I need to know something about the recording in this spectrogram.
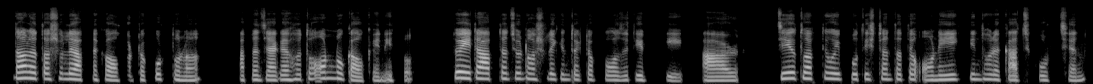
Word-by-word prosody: তাহলে 280 0 +7
তো - - -3
আসলে 255 0 -1
আপনাকে 220 -1 -7
অফার 190 +2 -8
টা 210 - -2
করত 245 -1 -4
না। 190 - +1 0.5
আপনার 215 +1 -2
জায়গায় 210 +1 +4
হয়তো 235 +2 -4
অন্য 280 0 -1
কাউকে 180 -1 +1
নিতো। 195 -2 -7 0.5
তো - - 0
এটা 275 0 +5
আপনার 265 +1 -3
জন্য 265 0 -2
আসলে 245 +2 -2
কিন্তু 230 -1 -5
একটা 225 - -5
পজিটিভ 205 +1 -2 0.2
দিক। 170 -5 -5 0.3
আর 180 0 +2 0.5
যেহেতু 275 +1 +3
আপনি 265 - -16
ওই 250 - +1
প্রতিষ্ঠানটাতে 240 0 -3 0.2
অনেকদিন 225 +3 0
ধরে 230 -2 0
কাজ - - +2 0.2
করছেন। 190 -2 -4
225 Hz, 175 wpm, -24 LUFS, 205-250 Hz, 0.5 s, তাহলে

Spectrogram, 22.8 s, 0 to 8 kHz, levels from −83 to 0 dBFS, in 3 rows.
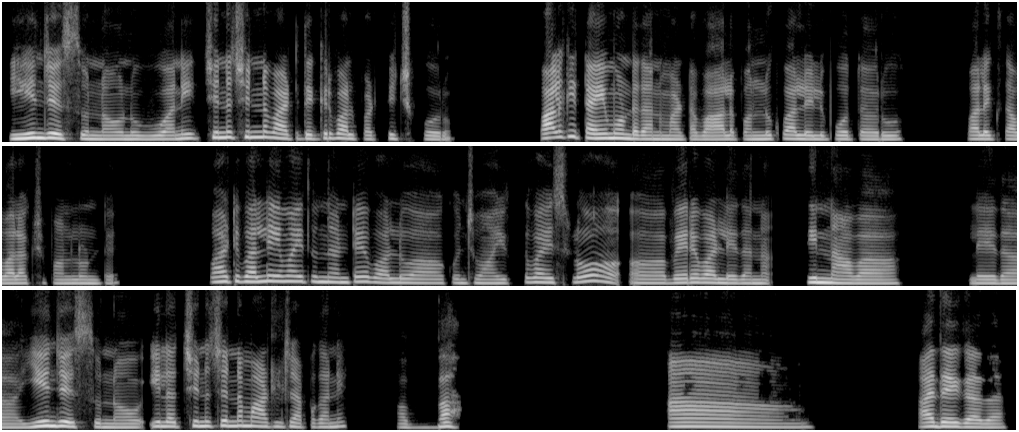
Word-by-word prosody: ఏం 260 +3 +9
జేస్తున్నావు 210 -5 +2
నువ్వు 195 0 -2
అని 225 +3 +1 0.2
చిన్న, 290 0 +4
చిన్న 305 0 +3
వాటి 230 -4 +2
దగ్గర 225 +3 -1
వాళ్ళు 225 -3 +1
పట్టిచ్చుకోరు. 200 -2 -5 0.7
వాళ్ళకి 305 +6 +5
టైముండదనమాట. 215 -6 +4 0.2
వాళ్ళ 190 +1 +1
పనులకు 195 +2 -2
వాళ్ళెలిపోతారు. 195 -2 -2 0.6
వాళ్ళకి 205 -1 -1
సవాలక్ష 195 0 -2
పనులుంటాయి. 190 +1 -5 0.7
వాటి 280 +2 +1
వల్ల 275 +2 +3
ఏమైతుందంటే, 275 -3 0
వాళ్ళు 225 -1 -2
ఆహ్, 205 0 -5
కొంచెం 205 0 -7
ఆ - - -4
యుక్త 200 +5 -12
వయసులో 245 +3 -2 0.4
ఆహ్, 205 0 -3
వేరేవాళేదన్నా, 210 -4 0 0.3
తిన్నావా, 200 -5 +3 0.8
లేదా 190 -1 -2 0.3
ఏం 265 - +8
జేస్తున్నావు 195 -5 +1 0.2
ఇలా 240 -1 +3
చిన్న 250 -1 +3
చిన్న 270 -1 +3
మాటలు 230 -2 -1
చెప్పగానే, 210 +2 -4 0.5
అబ్బ! 170 0 -14 1.7
ఆ! 230 - +3 1.9
అదేగదా! 210 -4 +4
210 Hz, 110 wpm, -22 LUFS, 195-240 Hz, 1.9 s, ఏం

